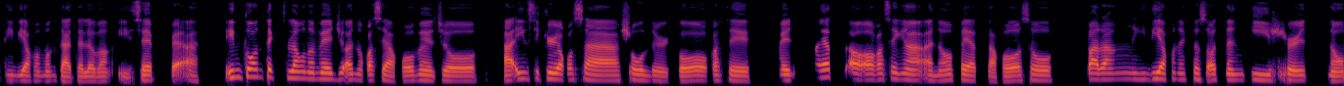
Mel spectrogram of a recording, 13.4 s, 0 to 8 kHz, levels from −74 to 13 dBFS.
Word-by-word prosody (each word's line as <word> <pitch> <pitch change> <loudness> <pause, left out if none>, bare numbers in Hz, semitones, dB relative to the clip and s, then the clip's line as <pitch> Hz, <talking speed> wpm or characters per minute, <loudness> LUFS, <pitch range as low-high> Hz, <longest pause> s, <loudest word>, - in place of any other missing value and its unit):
at - - -27
hindi 135 0 -6
ako 135 +1 0
magdadalawang-isip. 120 +1 -1 0.2
Pe - - +1
ah, 125 - -2 0.2
in 210 +2 +1
context 225 -3 +1
lang, 195 -1 +3
'no, 180 - 0
medyo 170 -1 +1
ano 155 -2 +1
kasi 145 0 -1
ako, 130 0 +1
medyo, 130 -3 +1 0.2
ah, 135 - +6
insecure 175 -1 +1
ako 160 +1 -1
sa 140 -4 +3
shoulder 135 -6 -1
ko 130 +2 +4
kasi, 130 -2 -1 0.2
me 145 0 +1 0.2
payat, 215 +2 +4 0.2
oo, 155 - +5
kasi 165 0 -3
nga 150 -2 +3
ano, 140 +2 -1
payat 140 -3 +2
ako. 125 +3 +1
So, 150 - -2 0.5
parang 165 +1 +2
hindi 165 +2 -1
ako 175 +1 +1
nagsusuot 160 -2 -1
ng 150 -1 -1
t-shirt, 145 -2 -1 0.2
'no, 125 -1 +1
145 Hz, 170 wpm, -24 LUFS, 130-165 Hz, 0.5 s, ah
